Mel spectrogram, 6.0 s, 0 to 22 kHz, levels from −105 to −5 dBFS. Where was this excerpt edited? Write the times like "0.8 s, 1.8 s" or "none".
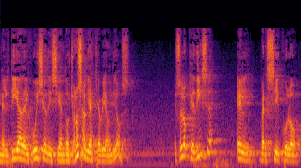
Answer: none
